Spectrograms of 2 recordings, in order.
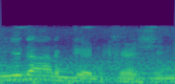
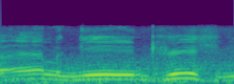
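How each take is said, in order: First: Said in the usual way. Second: Higher, slow, smug put-on churchgoer voice. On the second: Vlogger mocking hypocritical Christians in a smug pious voice. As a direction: parody a self-righteous believer. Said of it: "I always love to sit and go".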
